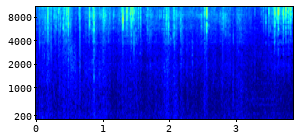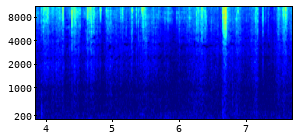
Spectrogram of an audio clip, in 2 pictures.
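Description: Fingers with long red nails squeeze and rub a small mesh bag full of white, pebble-like decorative stones right beside the microphone. The stones grind and crunch against each other in a quiet, bright, crinkly crackle of dense tiny clicks with almost no low end. A few sharper snaps stand out, the loudest near the end.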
